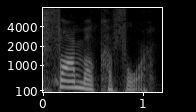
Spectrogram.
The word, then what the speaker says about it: pharmacophore: Science and computer technology, and you use a word that we hadn't seen used before called pharmacophore. – Yes. – Is that the way you pronounce it? – Pharmacophore, yes.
